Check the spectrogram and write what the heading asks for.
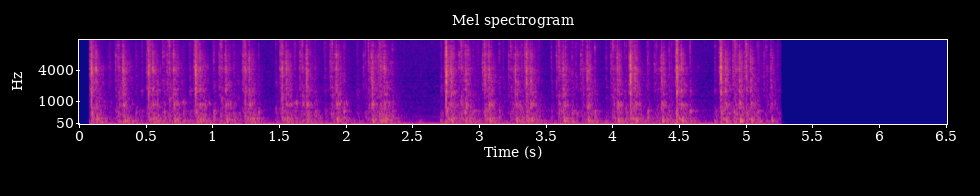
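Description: Typewriter keys striking in a rapid, uneven run, with a short pause about halfway through, then cutting off suddenly a little after five seconds.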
